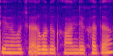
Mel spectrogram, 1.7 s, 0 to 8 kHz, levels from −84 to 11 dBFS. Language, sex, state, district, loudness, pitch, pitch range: Bhojpuri, female, Uttar Pradesh, Ghazipur, -16 LUFS, 185 Hz, 185-195 Hz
